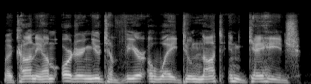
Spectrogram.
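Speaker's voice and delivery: high, loud desperate command; desperate order. A narrator's reading. Captain ordering pilot away, loud and desperate. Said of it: "Nathan cried out".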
